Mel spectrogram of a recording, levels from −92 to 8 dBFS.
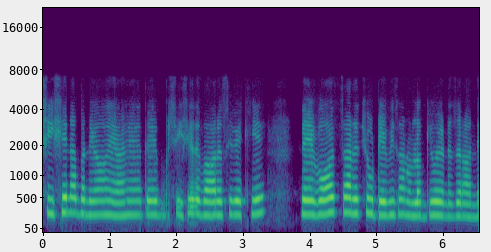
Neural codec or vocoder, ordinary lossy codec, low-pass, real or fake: codec, 16 kHz, 4 kbps, X-Codec, HuBERT features, trained on general audio; Opus, 24 kbps; 7.2 kHz; fake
